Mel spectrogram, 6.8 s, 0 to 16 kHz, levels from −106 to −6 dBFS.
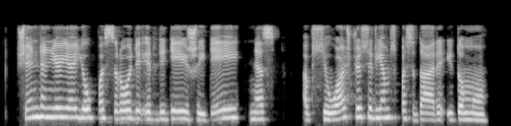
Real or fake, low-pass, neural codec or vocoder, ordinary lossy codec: real; 7.2 kHz; none; MP3, 64 kbps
